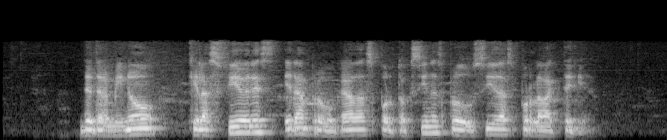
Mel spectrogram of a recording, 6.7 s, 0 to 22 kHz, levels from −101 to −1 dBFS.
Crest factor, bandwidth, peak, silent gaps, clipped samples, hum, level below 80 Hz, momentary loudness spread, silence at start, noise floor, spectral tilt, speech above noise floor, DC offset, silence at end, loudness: 16 dB; 7.8 kHz; -2 dBFS; none; under 0.1%; none; -70 dBFS; 8 LU; 0.8 s; -67 dBFS; -5 dB/octave; 49 dB; under 0.1%; 0.8 s; -18 LUFS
